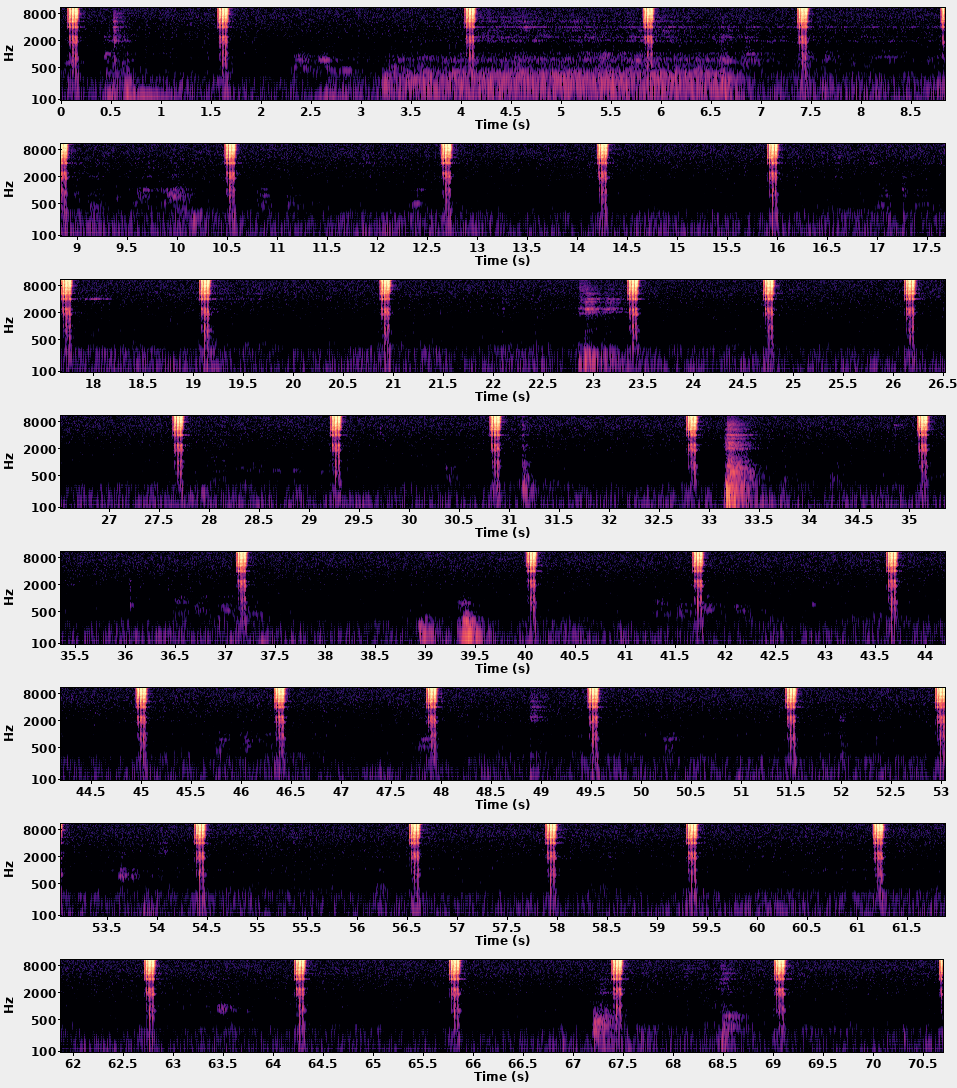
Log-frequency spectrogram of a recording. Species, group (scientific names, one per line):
Pholidoptera fallax
Orthoptera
